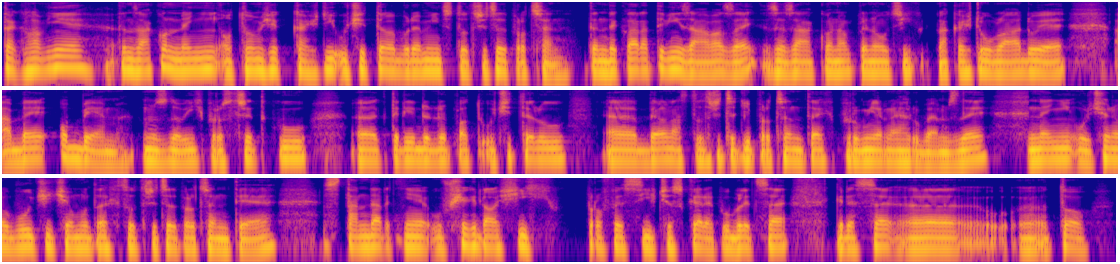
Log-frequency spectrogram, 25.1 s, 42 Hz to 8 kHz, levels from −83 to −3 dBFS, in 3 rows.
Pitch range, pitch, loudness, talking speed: 95-110 Hz, 100 Hz, -19 LUFS, 130 wpm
